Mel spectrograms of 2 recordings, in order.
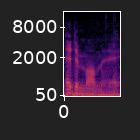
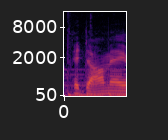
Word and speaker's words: edamame: Edamame. I used to say, I always mispronounce it. I think I'm pronouncing it properly now, but I used to say like edame or something like that.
